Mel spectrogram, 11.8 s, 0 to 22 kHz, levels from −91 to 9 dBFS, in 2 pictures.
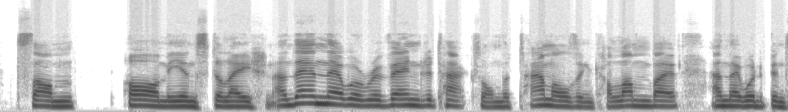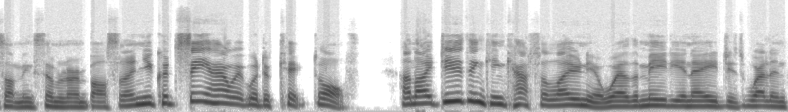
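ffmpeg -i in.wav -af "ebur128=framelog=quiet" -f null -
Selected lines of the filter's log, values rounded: Integrated loudness:
  I:         -23.6 LUFS
  Threshold: -33.7 LUFS
Loudness range:
  LRA:         2.7 LU
  Threshold: -43.8 LUFS
  LRA low:   -25.2 LUFS
  LRA high:  -22.5 LUFS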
